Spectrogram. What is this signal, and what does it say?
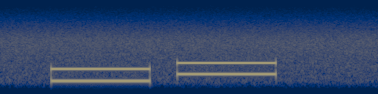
Aircraft SELCAL, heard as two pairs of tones. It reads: BK-GP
